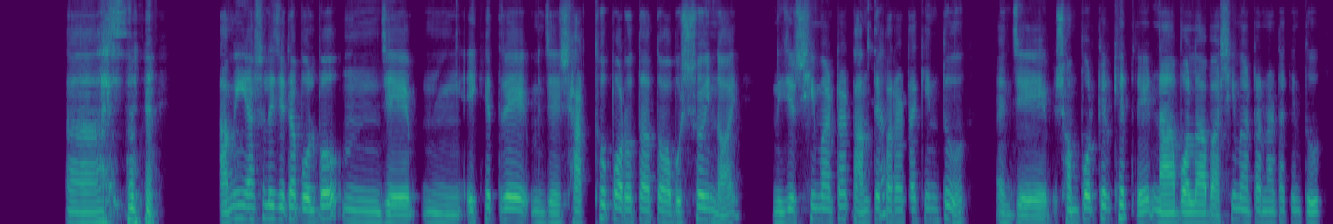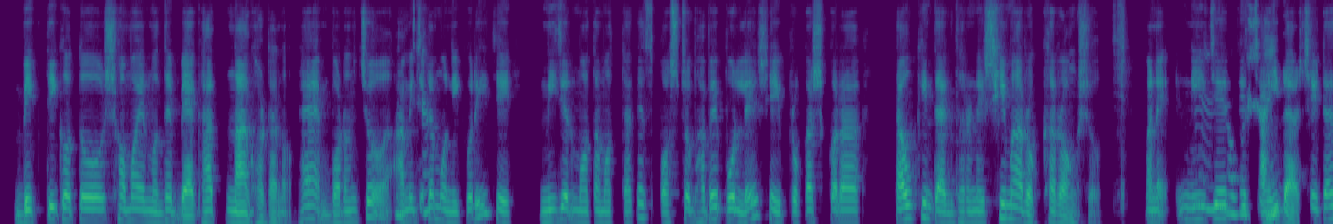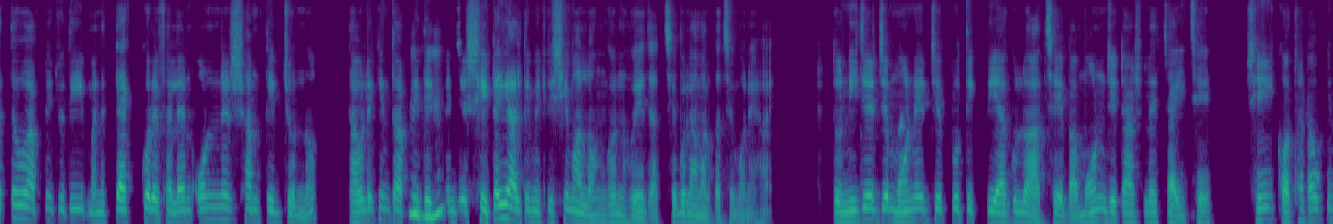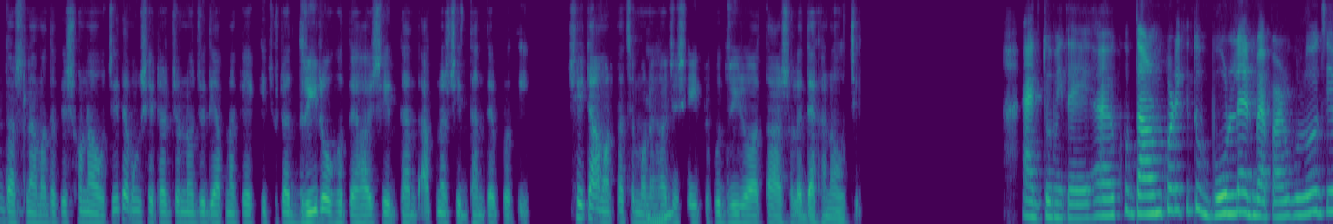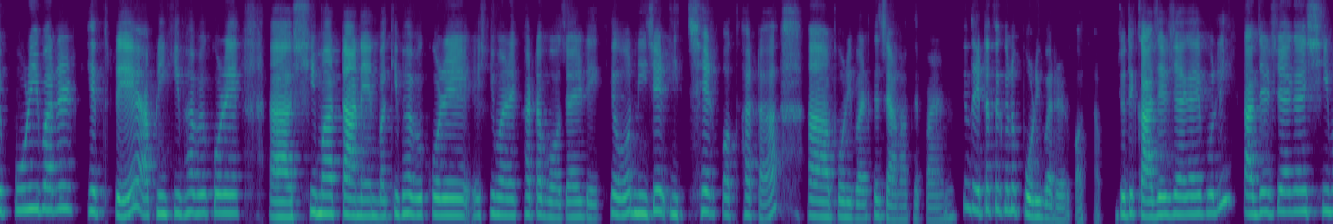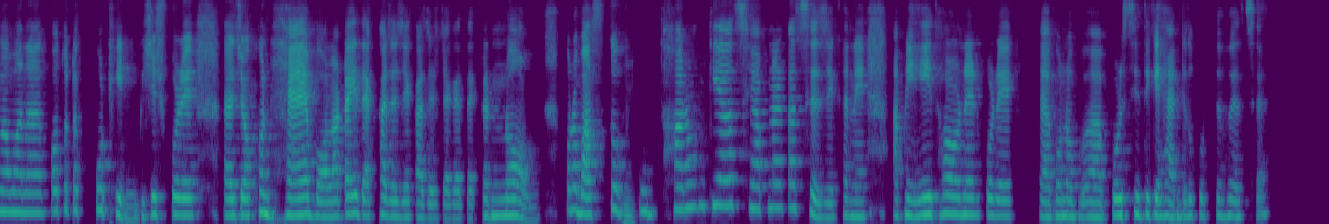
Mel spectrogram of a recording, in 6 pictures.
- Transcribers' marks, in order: chuckle; tapping; other background noise; in English: "আল্টিমেটলি"; in English: "নর্ম"
- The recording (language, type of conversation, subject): Bengali, podcast, আপনি কীভাবে নিজের সীমা শনাক্ত করেন এবং সেই সীমা মেনে চলেন?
